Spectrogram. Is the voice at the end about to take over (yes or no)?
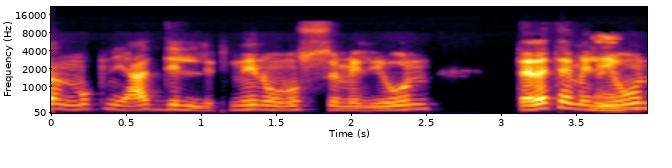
no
